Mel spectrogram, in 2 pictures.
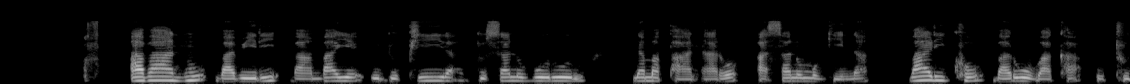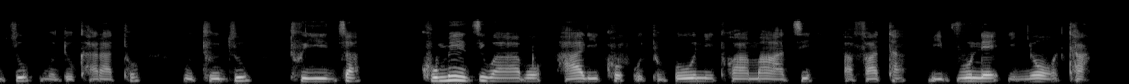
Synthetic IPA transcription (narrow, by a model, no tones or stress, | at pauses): aβaːn̥huβaβiɾiβaːmbaje̞udupʰiɾad̥usanuβuɾuɾu | namapʰaːn̥haɾo̞ | asanumuɡina | βaɾikʰo̞βaɾuːβakʰautʰuzumudukʰaɾatʰo̞ | utʰuzu | twiːd͡za | kʰume̞ːziwaːβo̞haɾikʰo̞utʰubunitwaːmaːz̥i | βafatʰa | βivune̞iɲo̞ːtʰa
